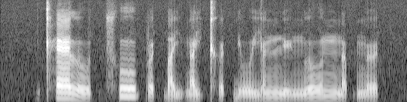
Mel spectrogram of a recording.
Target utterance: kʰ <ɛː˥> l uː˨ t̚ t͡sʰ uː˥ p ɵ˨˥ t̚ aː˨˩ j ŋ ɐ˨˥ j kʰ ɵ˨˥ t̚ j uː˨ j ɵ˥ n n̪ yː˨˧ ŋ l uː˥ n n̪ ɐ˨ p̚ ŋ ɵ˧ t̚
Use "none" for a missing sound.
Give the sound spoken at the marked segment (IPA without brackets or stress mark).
ɛː˥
